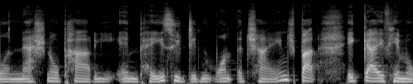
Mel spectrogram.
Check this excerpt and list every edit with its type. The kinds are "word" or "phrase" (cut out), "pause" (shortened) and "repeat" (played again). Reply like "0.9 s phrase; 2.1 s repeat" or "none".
none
